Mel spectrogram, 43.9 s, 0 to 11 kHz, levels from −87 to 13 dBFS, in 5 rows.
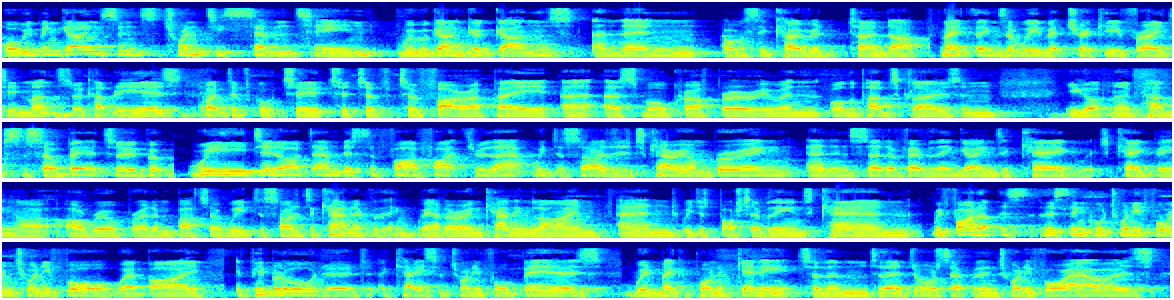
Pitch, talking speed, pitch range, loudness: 115 Hz, 195 wpm, 105-130 Hz, -23 LUFS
